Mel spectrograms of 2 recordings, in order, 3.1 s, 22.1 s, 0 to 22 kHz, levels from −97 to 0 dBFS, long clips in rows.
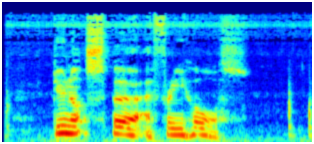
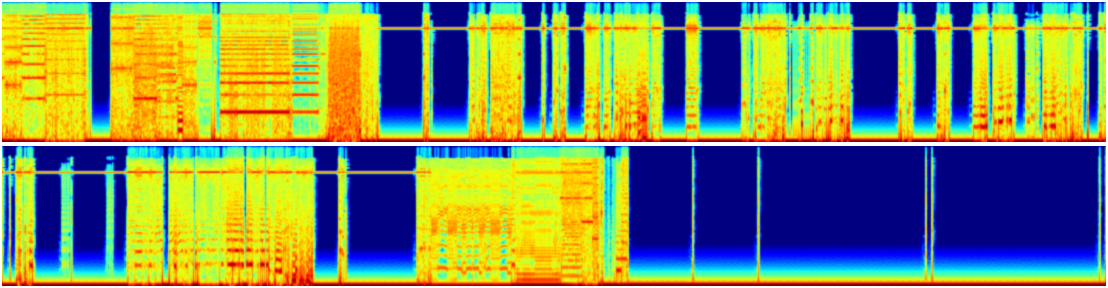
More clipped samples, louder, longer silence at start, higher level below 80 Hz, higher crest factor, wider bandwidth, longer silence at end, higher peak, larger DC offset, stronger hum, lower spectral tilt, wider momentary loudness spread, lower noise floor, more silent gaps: second, under 0.1% vs 5%; second, -16 LUFS vs -6 LUFS; first, 0.5 s vs 0 s; second, -50 dBFS vs -18 dBFS; first, 16 dB vs 4 dB; second, 16.5 kHz vs over 20 kHz; about the same, 0 s vs 0 s; about the same, -2 dBFS vs 0 dBFS; neither; neither; first, -5.5 dB/octave vs -1.5 dB/octave; first, 18 LU vs 14 LU; about the same, -41 dBFS vs -40 dBFS; neither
